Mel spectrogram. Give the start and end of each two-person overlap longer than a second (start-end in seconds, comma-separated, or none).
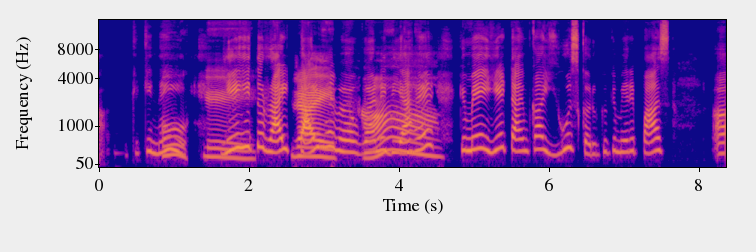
2.6-4.4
